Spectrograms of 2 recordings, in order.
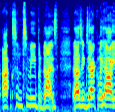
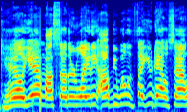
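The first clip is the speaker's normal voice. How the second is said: southern American man; 4 dB louder than usual. Retold or imitated. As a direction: play a brash Southern flirt in a mild American accent. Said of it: "They're like".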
